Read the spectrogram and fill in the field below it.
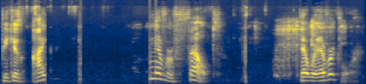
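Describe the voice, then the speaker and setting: A man hosting a podcast, telling his own story in a casual, animated way. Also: on the high side, slow pace, husky. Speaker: podcast host. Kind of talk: casual chat.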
